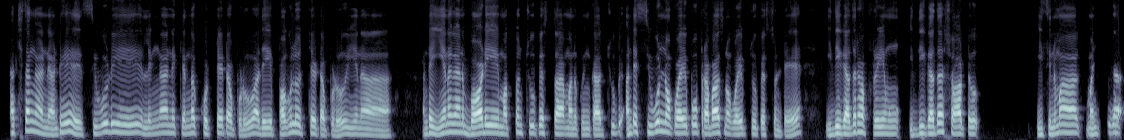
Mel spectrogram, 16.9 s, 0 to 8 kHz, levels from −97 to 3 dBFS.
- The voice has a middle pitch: Yes, medium, 150 Hz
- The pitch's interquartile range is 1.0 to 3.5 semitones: Yes, average, 3.1 semitones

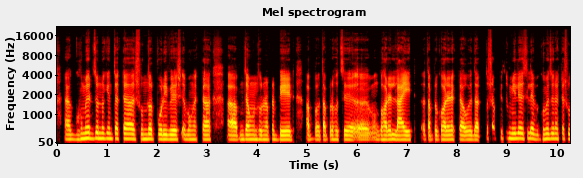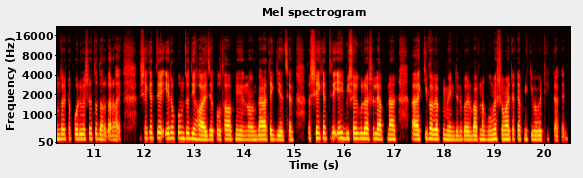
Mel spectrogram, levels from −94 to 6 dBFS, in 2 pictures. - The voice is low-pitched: No, medium, 155 Hz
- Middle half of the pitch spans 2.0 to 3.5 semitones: Yes, average, 3.0 semitones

